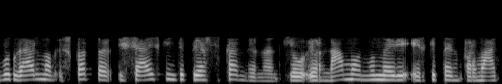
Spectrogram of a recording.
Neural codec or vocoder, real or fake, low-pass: autoencoder, 48 kHz, 128 numbers a frame, DAC-VAE, trained on Japanese speech; fake; 3.6 kHz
